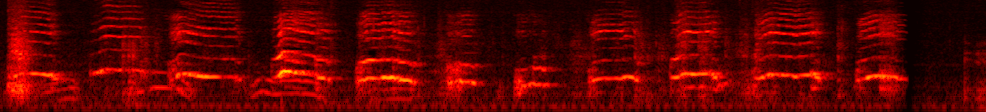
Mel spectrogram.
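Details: Five-week-old Australian Shepherd puppies whimper and yip in a rapid series of about a dozen short, high, wavering cries, each rising then falling, with a brief quiet gap just before the end.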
